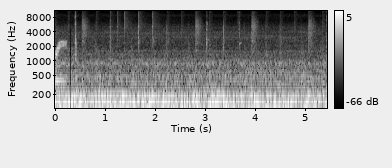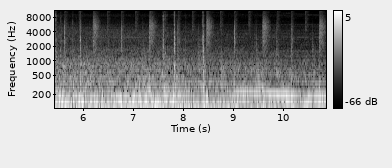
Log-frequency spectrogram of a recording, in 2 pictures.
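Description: Steady low cabin rumble of the Piaggio Avanti P180's twin PT6 turboprop engines, heard from inside the cockpit, with sharp clicks scattered through it. Background music comes in near the end.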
